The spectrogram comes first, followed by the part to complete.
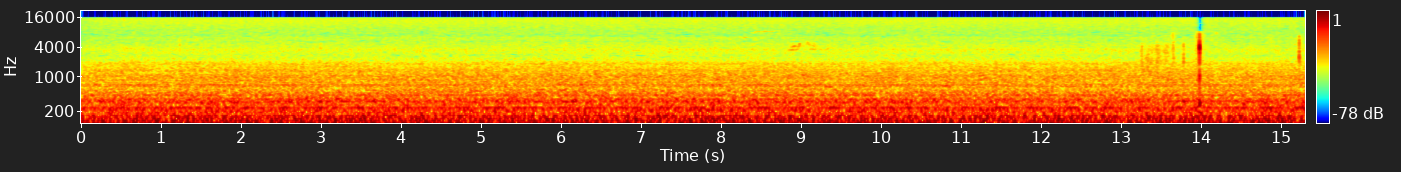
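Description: Steady low outdoor rumble with no distinct events, of the kind made by distant engines or machinery.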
